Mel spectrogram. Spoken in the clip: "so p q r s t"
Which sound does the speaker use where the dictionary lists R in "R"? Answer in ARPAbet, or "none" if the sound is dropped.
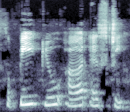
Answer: R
